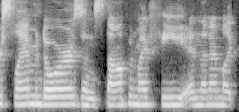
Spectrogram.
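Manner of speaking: normal talking voice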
